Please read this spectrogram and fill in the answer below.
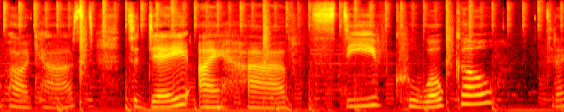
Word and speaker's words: Cuoco: Today I have Steve Cuoco.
